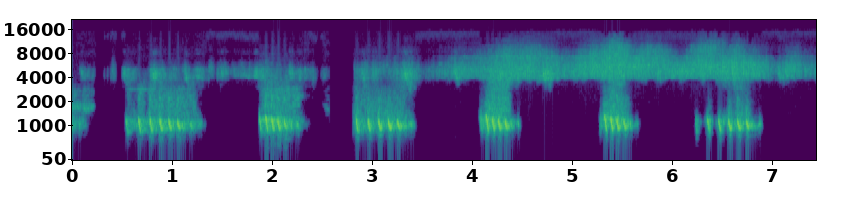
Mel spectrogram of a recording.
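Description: Taiwan barbet giving six hollow, rapid bursts of low knocking notes, each burst about half a second, repeated about every second, over a steady insect hum.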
